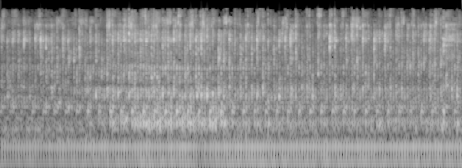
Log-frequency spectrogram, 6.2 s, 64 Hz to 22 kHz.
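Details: Peugeot 307 1.6 HDi diesel, just reassembled, idling with a sharp regular knock about three beats a second over the usual clatter; owner says a piston is knocking.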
